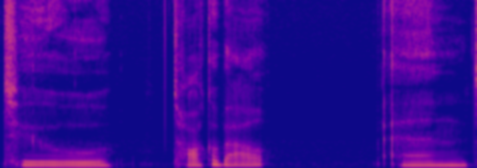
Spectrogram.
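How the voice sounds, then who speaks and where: Someone is whispering, the sound dry and close with no echo. The recording is very clean, with a silent background. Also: woman. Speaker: podcast host. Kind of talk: podcast monologue. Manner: whispered; soft-spoken.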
